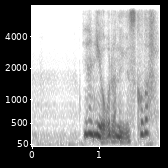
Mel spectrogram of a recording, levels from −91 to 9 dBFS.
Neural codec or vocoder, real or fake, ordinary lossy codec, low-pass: codec, 16 kHz in and 24 kHz out, 0.4 kbps, LongCat-Audio-Codec, four codebook decoder; fake; none; 7.2 kHz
